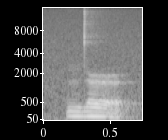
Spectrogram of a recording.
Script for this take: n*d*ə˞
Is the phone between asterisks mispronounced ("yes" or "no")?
no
